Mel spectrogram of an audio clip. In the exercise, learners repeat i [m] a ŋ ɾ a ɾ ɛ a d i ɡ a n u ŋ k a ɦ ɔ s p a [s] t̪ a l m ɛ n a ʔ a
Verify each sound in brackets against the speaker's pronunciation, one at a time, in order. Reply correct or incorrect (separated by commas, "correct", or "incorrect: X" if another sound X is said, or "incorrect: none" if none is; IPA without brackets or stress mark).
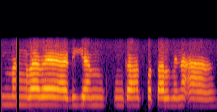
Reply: correct, incorrect: none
